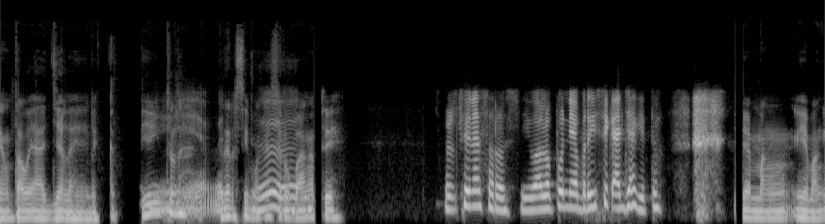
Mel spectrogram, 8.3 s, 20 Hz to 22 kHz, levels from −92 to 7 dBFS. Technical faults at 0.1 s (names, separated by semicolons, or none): none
